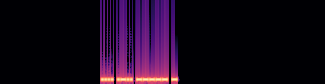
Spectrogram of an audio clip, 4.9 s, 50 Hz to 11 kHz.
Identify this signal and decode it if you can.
Morse code, heard as a keyed tone, about 52 wpm, 700 Hz. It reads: HL0T
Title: DXCC-100 Call Signs - 4 Characters - Repeated 3x - 50wpm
